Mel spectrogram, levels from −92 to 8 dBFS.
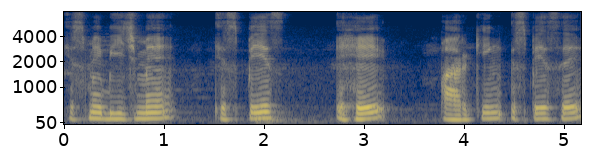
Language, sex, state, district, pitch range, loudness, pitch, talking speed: Hindi, male, Uttar Pradesh, Muzaffarnagar, 145-160 Hz, -19 LUFS, 150 Hz, 95 wpm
